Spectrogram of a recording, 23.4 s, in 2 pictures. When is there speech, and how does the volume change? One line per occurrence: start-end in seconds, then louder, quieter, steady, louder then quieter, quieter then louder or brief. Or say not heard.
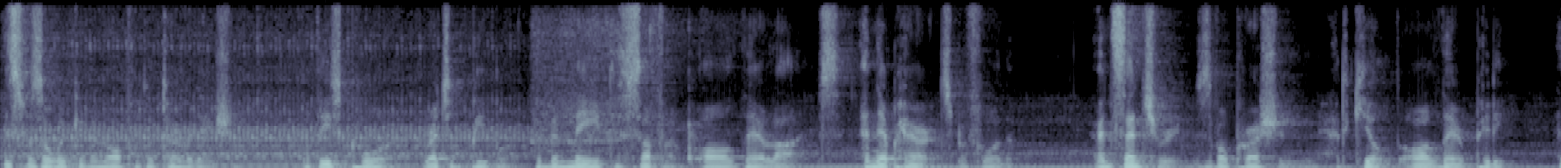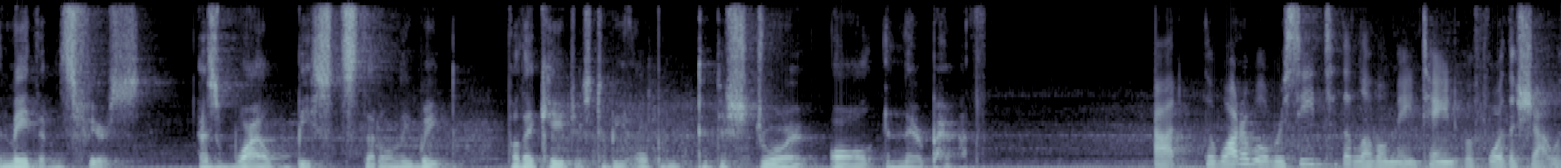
0.0-19.1 steady
20.4-23.3 brief.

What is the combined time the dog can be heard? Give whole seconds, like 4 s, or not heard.
not heard.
